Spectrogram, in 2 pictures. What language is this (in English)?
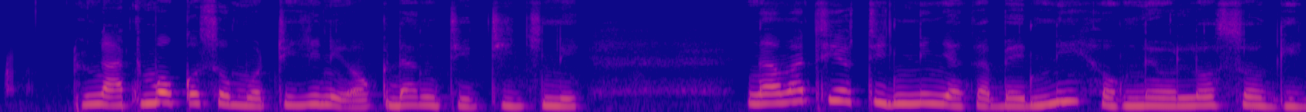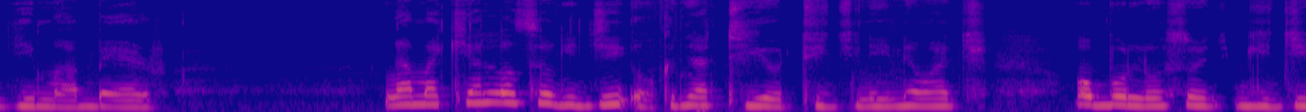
Luo (Kenya and Tanzania)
